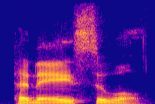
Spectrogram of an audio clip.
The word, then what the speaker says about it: Penei Sewell: Penei Sewell.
